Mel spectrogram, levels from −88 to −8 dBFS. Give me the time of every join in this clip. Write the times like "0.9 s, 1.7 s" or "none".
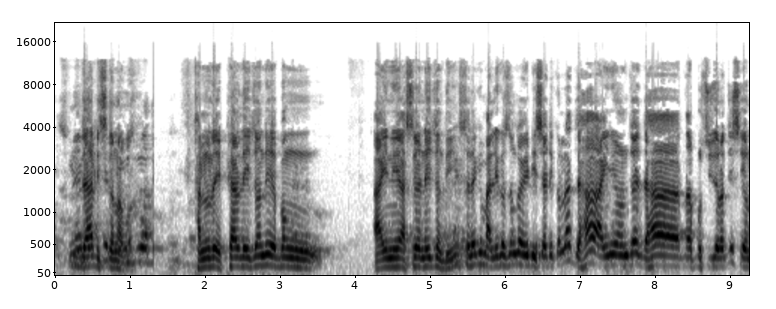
1.3 s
